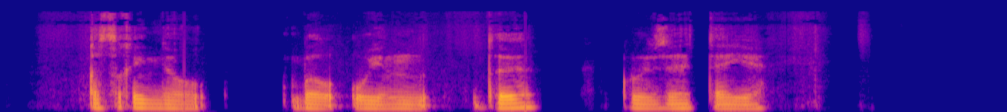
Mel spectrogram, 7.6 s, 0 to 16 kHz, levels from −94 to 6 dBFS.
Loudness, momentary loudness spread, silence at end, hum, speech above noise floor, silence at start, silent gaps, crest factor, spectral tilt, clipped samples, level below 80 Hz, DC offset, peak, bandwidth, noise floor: -25 LUFS; 13 LU; 1.8 s; none; 41 dB; 0.65 s; 1.71-2.11 s, 4.07-4.35 s, 4.57-4.66 s, 5.25-5.31 s; 24 dB; -7 dB/octave; under 0.1%; -46 dBFS; under 0.1%; -4 dBFS; 11 kHz; -64 dBFS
